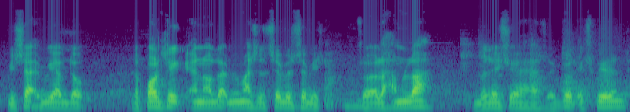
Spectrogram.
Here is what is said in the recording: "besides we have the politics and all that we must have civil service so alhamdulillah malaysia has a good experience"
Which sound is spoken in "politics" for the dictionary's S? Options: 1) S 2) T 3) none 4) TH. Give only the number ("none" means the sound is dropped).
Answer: 3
